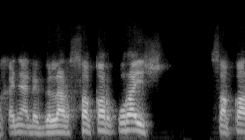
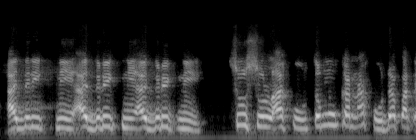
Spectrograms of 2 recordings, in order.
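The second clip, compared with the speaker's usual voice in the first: high, insistent mock plea; cry for help; 8 semitones higher than usual. Shown as a demonstration. Teacher showing how Arabs ask for help, acted plea. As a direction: pretend to be lost and calling out. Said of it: "kalau meminta tolong".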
